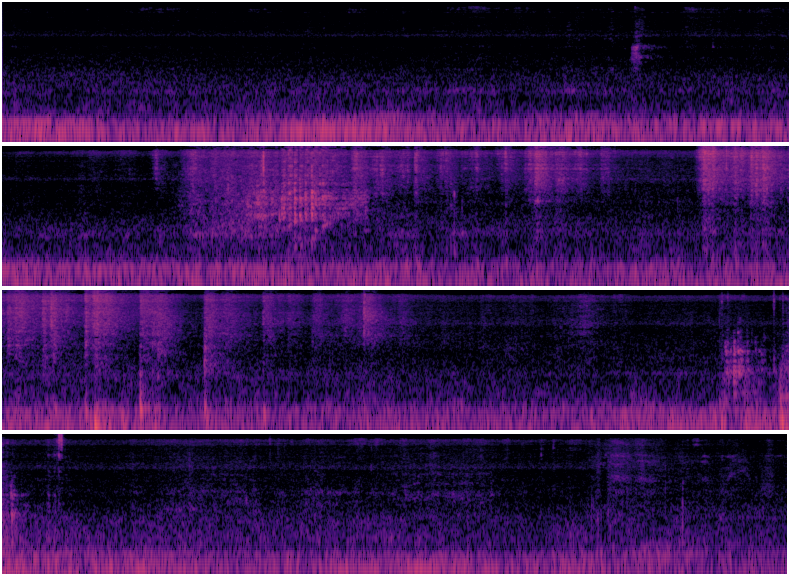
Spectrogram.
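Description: Faint rustling and crunching in dry fallen leaves under a steady low wind rumble, with louder clusters of crackles about ten, fifteen and twenty-three seconds in: white-tailed deer, a buck pushing a doe, moving through the leaf litter.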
